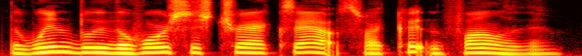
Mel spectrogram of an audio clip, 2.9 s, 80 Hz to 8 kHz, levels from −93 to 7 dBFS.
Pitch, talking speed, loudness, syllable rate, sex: 195 Hz, 245 wpm, -16 LUFS, 5.1 syllables/s, female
